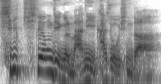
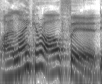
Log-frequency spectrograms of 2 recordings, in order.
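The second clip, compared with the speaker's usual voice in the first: slow demo; 6 semitones higher, much slower than usual. Shown as a demonstration. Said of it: "따라서".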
